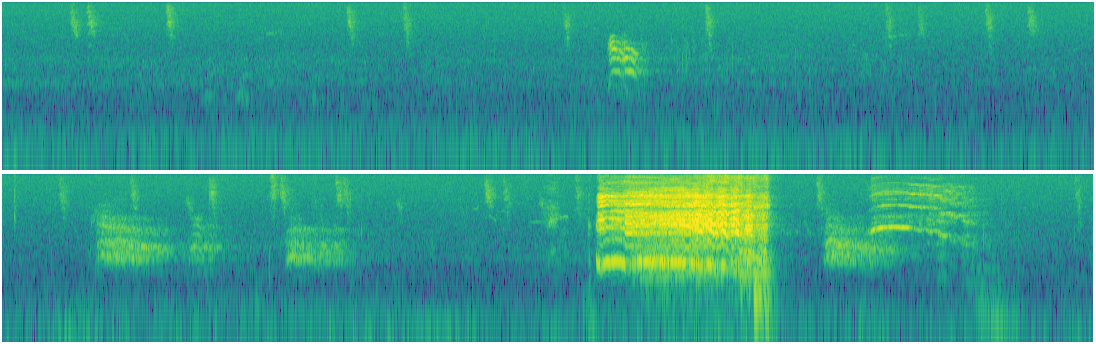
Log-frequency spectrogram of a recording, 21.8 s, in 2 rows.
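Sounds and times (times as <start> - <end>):
horse neighing: 16.8 - 18.8, 19.6 - 21.3.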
